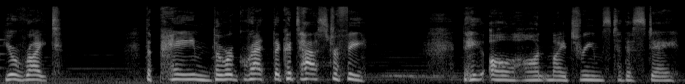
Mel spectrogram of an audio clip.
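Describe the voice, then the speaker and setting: Actress as determined young female ruler in a fantasy game, firm and earnest, medium pitch, music behind. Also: little pitch movement, slow, close to an everyday voice. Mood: somber. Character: resolute young female leader of a nation, compassionate. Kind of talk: scripted fantasy game acting.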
